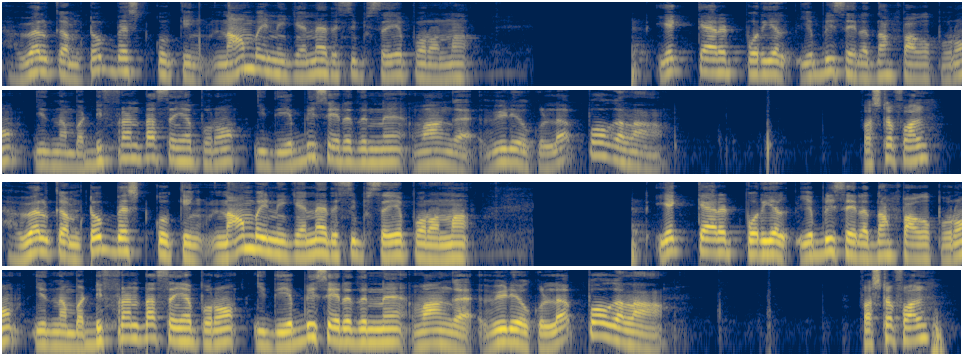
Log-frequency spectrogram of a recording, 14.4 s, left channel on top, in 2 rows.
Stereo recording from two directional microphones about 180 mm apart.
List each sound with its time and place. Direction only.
0.0 s speech: 35° right (ahead or behind)
4.9 s speech: 45° right (ahead or behind)
13.6 s speech: 35° right (ahead or behind)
